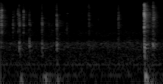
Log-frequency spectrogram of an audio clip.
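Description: Keys on a computer keyboard tap in a quick, uneven rhythm, close and fairly quiet, ending with one louder thump.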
